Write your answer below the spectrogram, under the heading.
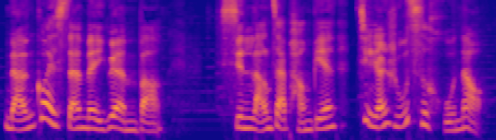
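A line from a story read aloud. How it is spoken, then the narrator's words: Laughing. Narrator (Chinese): 大姐笑着说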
